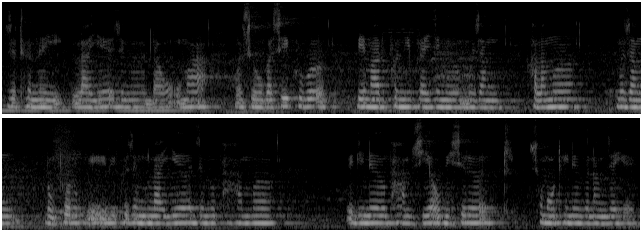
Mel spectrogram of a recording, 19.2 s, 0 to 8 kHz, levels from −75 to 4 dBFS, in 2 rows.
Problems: constant background noise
